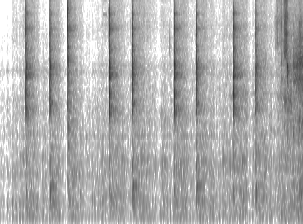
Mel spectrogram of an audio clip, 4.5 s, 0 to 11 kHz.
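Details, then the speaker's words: Bench-tested 2002–2006 Ram truck IPM with a small DC motor simulating the starter: sharp, dry starter relay clicks at an uneven pace with motor unhooked; relay switching normally. "so I'm gonna hit the ignition here and you see cranking like it's supposed to you can hear the relay if I unhook the motor here you can hear the relay clicking"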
